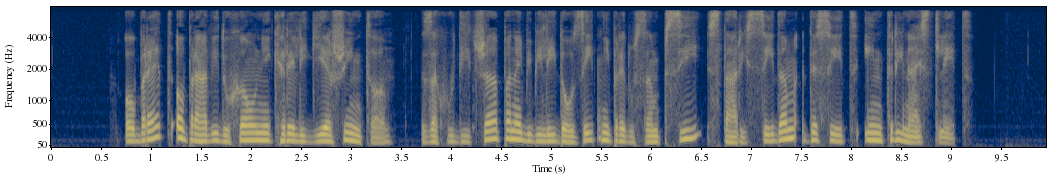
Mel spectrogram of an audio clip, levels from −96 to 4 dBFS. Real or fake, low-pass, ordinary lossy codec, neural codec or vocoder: real; 7.2 kHz; MP3, 64 kbps; none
